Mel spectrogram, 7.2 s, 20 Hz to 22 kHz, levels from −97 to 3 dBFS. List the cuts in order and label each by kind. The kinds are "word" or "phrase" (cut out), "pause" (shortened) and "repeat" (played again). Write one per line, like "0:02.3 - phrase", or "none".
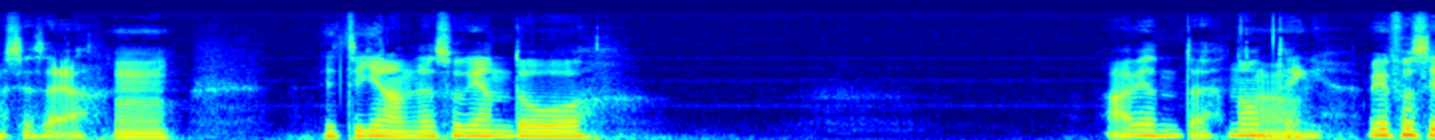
none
